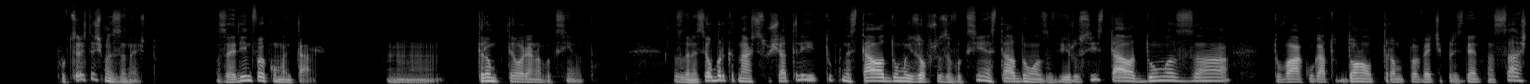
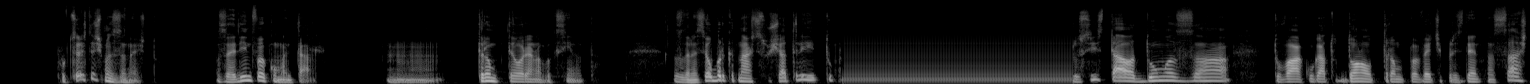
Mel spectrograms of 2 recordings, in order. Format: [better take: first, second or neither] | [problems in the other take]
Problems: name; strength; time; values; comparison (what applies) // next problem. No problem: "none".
first | audio freezing; at 8.5 s for 2.5 s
